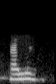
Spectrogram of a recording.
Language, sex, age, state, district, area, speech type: Tamil, female, 18-30, Tamil Nadu, Mayiladuthurai, rural, conversation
